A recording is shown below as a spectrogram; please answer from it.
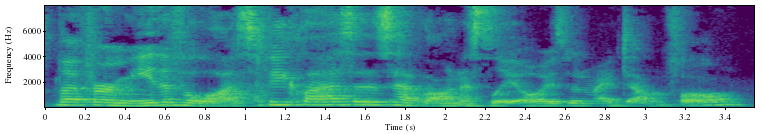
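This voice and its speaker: A woman's voice: mid-range voice, brisk, vocal fry, echoey room. A young woman co-hosting a student podcast in casual chat, laughing easily. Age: young adult. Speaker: podcast co-host.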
